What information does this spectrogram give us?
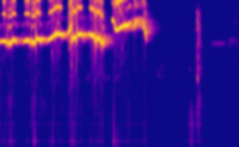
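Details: Oriental magpie-robin (kacer) used as a lure song to trigger a bird to sing: a loud, rich run of whistled and chattering notes that rises and shifts pitch for nearly two seconds, then brief faint notes.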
